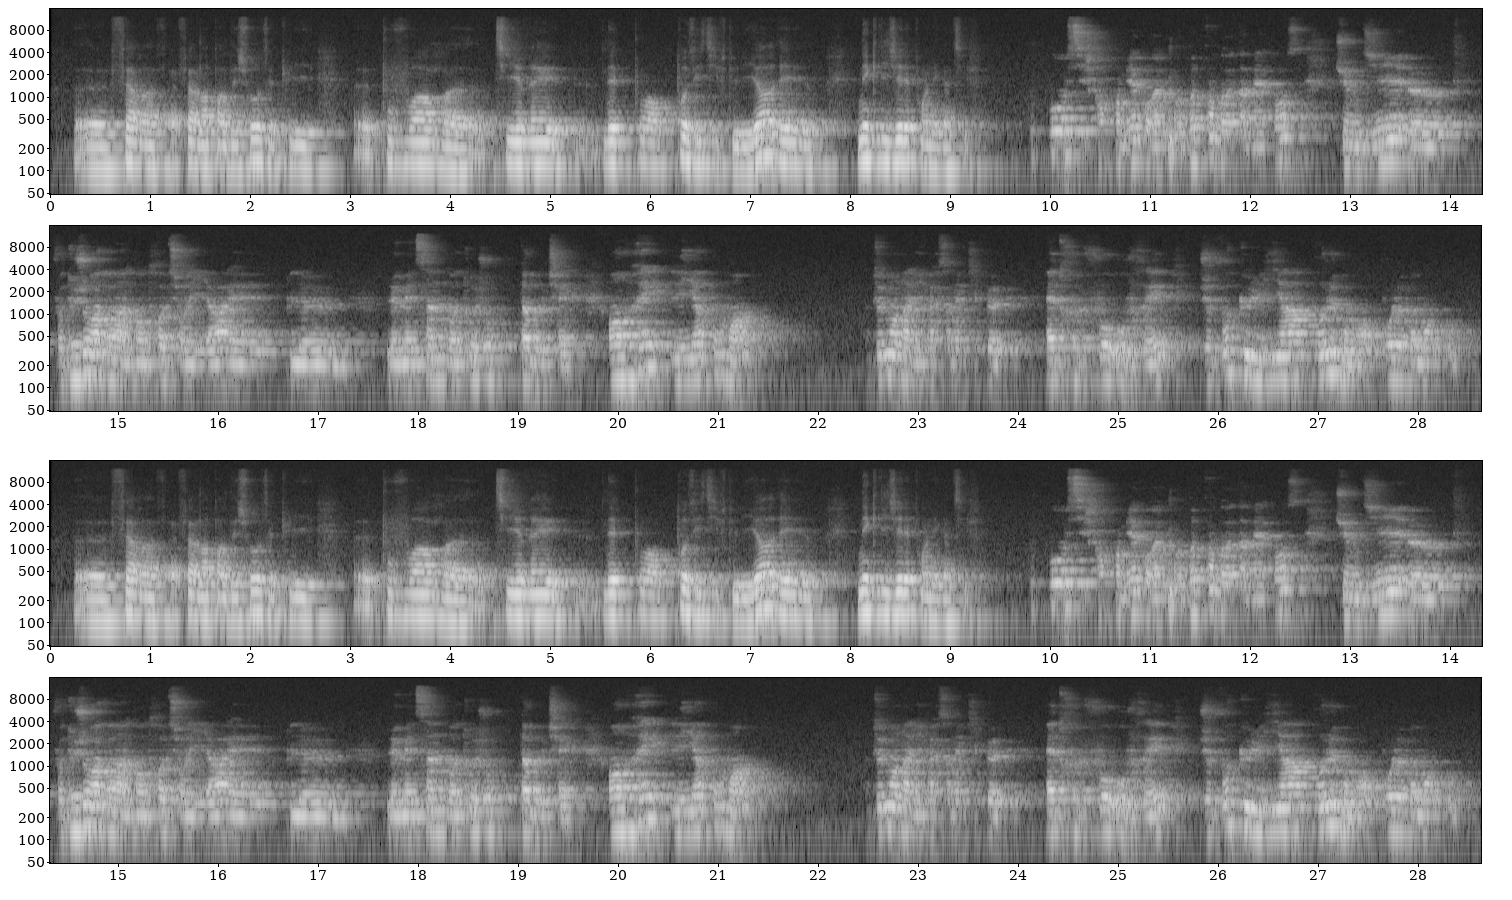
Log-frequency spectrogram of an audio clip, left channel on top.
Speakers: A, on the left; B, in the centre.
A: euh, faire, euh, fa- faire la part des choses et puis euh, pouvoir euh, tirer euh, les points positifs de l'IA et euh, négliger les points négatifs.
B: coup, si je comprends bien, pour reprendre ta réponse, tu me dis, euh, faut toujours avoir un contrôle sur l'IA et le, le médecin doit toujours double-check. En vrai, l'IA pour moi, de mon avis personnel qui peut être faux ou vrai, je vois que l'IA pour le moment, pour le moment,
